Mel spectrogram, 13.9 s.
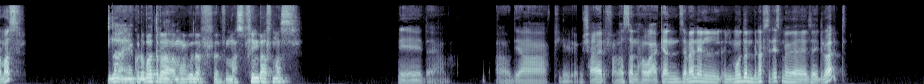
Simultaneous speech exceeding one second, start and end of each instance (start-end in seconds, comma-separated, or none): none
